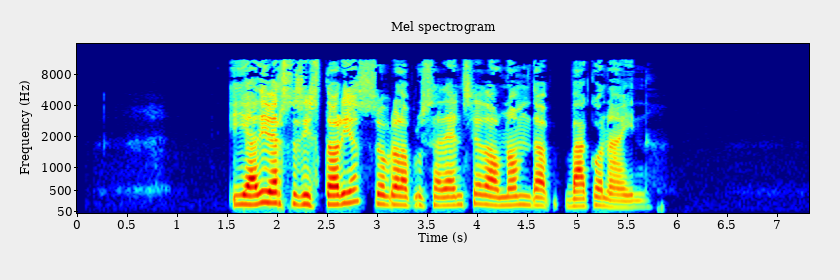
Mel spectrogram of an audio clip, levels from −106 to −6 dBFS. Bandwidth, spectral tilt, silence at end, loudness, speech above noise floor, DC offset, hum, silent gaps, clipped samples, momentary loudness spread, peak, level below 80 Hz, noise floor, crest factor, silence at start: 11.5 kHz; -4 dB/octave; 1.7 s; -21 LUFS; over 69 dB; under 0.1%; none; none; under 0.1%; 10 LU; -2 dBFS; -76 dBFS; under -90 dBFS; 20 dB; 1.55 s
